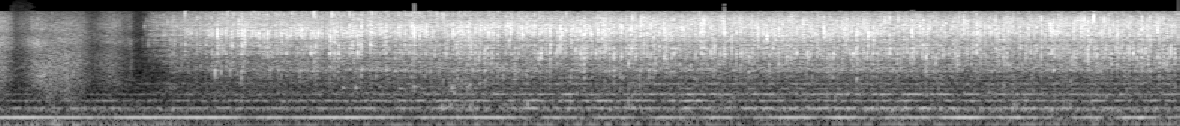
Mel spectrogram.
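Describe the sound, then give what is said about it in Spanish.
Tap water runs into a bathroom sink while someone washes. A steady, loud, hissing rush continues without a break for the whole stretch, with no voices. “Comienza a quitarse la playera y decide lavarse en el lavabo.”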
